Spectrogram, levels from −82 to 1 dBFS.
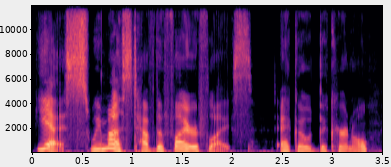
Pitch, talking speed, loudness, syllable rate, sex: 235 Hz, 155 wpm, -18 LUFS, 4.5 syllables/s, female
